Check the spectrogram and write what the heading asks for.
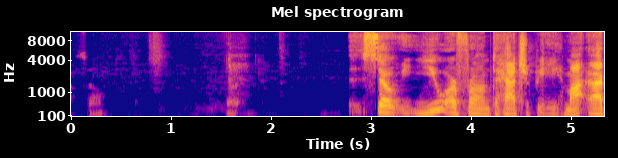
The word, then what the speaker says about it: Tehachapi: it's wild yeah so so you are from tehachapi my i pronounce that right right hp yeah you know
